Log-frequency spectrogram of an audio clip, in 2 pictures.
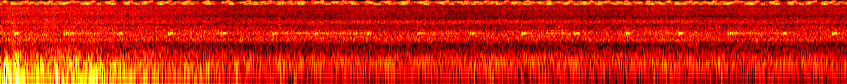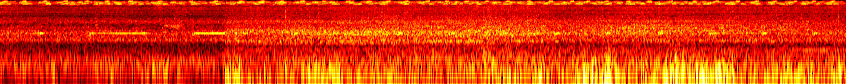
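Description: Steady outdoor background noise with a faint, high electronic beep repeating about every two-thirds of a second, like a reversing alarm. About two-thirds of the way through, a louder low rumble comes in.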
